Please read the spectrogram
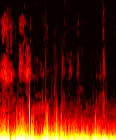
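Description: Wind noise on the microphone: a low rumble with scattered short rustles and knocks.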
